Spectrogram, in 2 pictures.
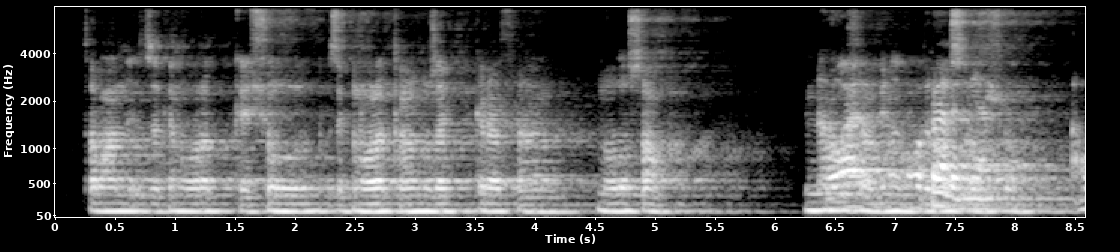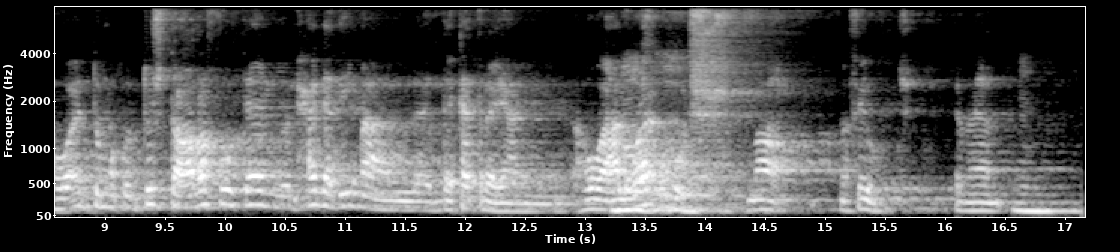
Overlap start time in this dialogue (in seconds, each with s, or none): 6.4 s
